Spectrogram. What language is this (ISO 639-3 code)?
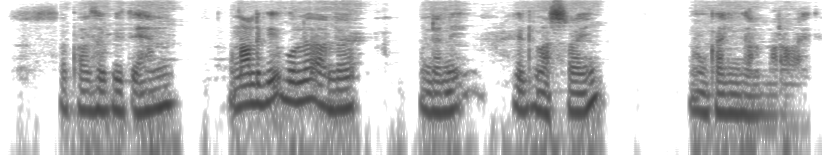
sat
